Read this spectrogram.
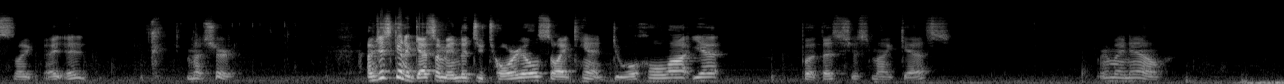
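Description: A young man talks with animation into a headset microphone, close up.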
